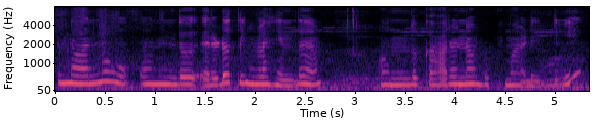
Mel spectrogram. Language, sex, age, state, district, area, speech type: Kannada, female, 18-30, Karnataka, Chitradurga, rural, spontaneous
